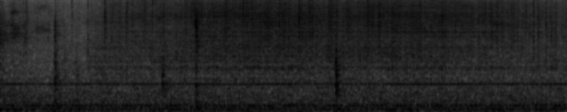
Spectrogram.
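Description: Blini batter frying in a hot pan, a steady close sizzle with occasional faint clicks and scrapes on top, no talking.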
